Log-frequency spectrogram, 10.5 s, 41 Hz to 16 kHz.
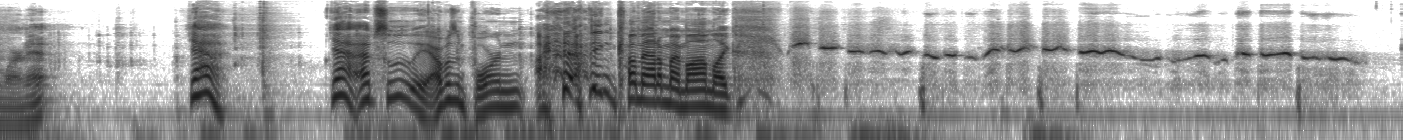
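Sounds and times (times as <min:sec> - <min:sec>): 
speech: 0:00.1 - 0:00.5, 0:01.4 - 0:01.8, 0:02.5 - 0:06.1
person whistling a wavering sliding melody: 0:05.9 - 0:10.3.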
